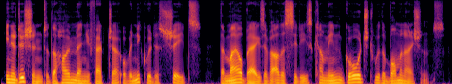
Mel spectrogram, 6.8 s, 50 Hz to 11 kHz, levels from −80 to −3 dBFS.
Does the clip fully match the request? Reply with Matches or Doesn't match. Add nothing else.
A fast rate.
Doesn't match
